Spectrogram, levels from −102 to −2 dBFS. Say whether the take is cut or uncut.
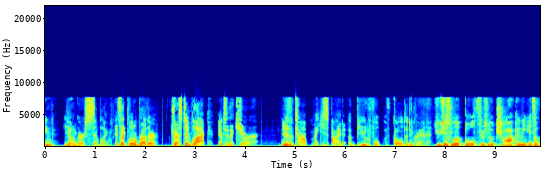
cut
